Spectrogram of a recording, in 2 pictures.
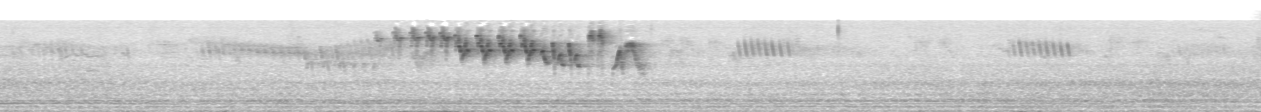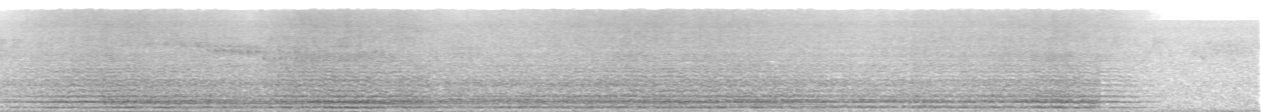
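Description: Bees buzzing close to the microphone: a steady hum that grows louder and fuller about halfway through as a bee comes near, and cuts off sharply near the end. About four seconds in, a loud chirping trill falls in pitch for a couple of seconds.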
